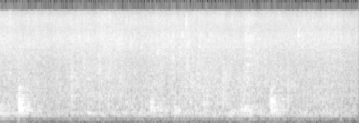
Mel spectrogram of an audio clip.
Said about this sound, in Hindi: हम इसको भी घुमाते रहेंगे, जिससे कि हमारी भिंडी जो है नीचे से जल ना जाए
